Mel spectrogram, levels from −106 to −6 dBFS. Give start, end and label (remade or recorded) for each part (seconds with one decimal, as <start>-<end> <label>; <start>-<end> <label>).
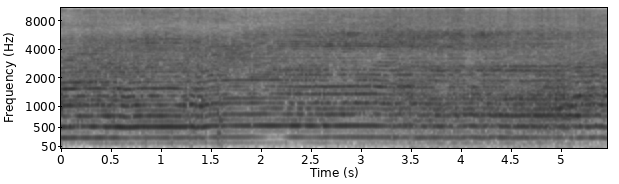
0.0-3.3 recorded; 3.3-5.5 remade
